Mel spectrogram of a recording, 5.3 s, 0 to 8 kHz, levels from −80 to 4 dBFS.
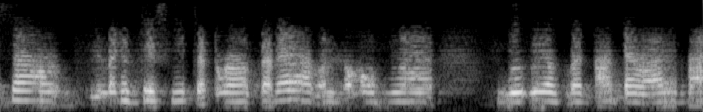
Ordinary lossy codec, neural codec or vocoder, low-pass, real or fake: none; codec, 44.1 kHz, 0.9 kbps, DAC; 7.2 kHz; fake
